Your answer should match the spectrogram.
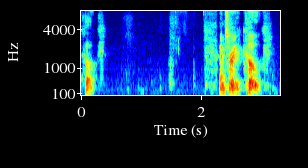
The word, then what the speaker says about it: Koch: pronounced cook dave cook it's spelled koch but pronounced coke i'm sorry coke coker cook one of those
